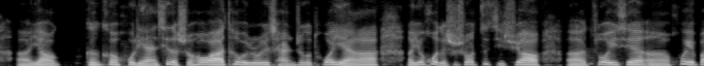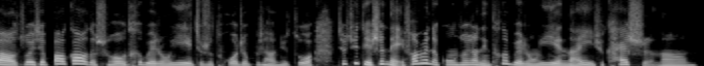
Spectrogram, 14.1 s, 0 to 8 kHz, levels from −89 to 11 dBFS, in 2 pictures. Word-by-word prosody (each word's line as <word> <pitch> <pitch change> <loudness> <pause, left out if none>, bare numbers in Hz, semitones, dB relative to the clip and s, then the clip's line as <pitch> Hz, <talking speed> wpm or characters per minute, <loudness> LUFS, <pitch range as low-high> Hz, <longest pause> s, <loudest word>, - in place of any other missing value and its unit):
呃， 170 -1 -1
要 200 -4 +3 0.3
跟 220 -1 +2
客 245 +3 +2
户 230 +2 -1
联 165 -2 +2
系 295 - -3
的 255 - +4
时 210 - -3
候 255 +3 +2
啊， 225 -3 +9
特 275 +4 -2
别 240 - +4
容 220 +1 +1
易 - - +3
产 220 - -3
生 180 - -7
这 230 - -5
个 215 - -2
拖 260 +2 -1
延 200 -6 +4
啊， 225 +1 +3 0.3
呃， 210 - 0
又 260 - +1
或 285 +1 +1
者 195 - -2
是 195 - -5
说 255 +2 -1
自 270 +5 -9
己 165 -11 -10
需 210 - -10
要， 235 -5 +6 0.2
呃， 190 -1 +1
做 250 +8 +1
一 235 - +2
些， 240 +2 +3
呃， 195 -2 -1
汇 280 -1 +1
报， 240 -4 +4
做 265 +4 -1
一 - - 0
些 260 +1 -1
报 310 +6 +1
告 350 0 +3
的 225 - -6
时 195 +1 -7
候， 200 0 -1
特 250 - -9
别 195 -3 -1
容 185 +1 -4
易 210 -3 -1
就 195 - -12
是 195 - -9
拖 210 +2 -6
着 195 -1 -6
不 175 - -17
想 170 -6 -5
去 175 +2 -10
做， 190 -3 -3 0.2
就 325 - -8
具 395 +5 -3
体 255 -10 +3
是 320 - 0
哪 220 -8 +1
一 - - -9
方 320 +2 0
面 390 0 0
的 250 - -4
工 230 0 -6
作， 235 - -3
让 240 -2 -2
你 170 - -2
特 355 - -7
别 215 -5 0
容 175 +1 -4
易 205 -3 0
难 170 +6 -2
以 200 - -3
去 185 - -13
开 255 +1 -3
始 - - -9
呢？ 145 +1 -6
220 Hz, 350 characters per minute, -23 LUFS, 195-250 Hz, 0.3 s, 啊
